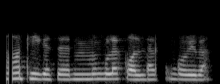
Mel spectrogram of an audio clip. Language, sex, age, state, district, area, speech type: Assamese, female, 18-30, Assam, Sivasagar, rural, conversation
